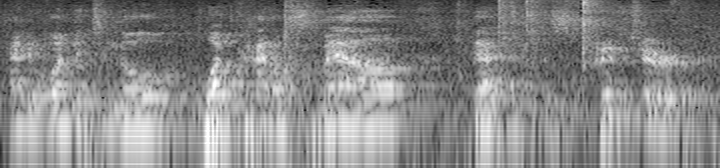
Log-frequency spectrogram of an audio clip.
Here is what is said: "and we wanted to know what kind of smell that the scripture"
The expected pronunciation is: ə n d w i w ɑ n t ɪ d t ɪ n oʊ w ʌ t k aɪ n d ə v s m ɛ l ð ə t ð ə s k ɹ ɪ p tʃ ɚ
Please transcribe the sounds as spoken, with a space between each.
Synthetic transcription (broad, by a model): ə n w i w ɑ n t ɪ d t ɪ n oʊ w ʌ t k aɪ n d ə v s m ɛ l ð ə t ð ə s k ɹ ɪ p tʃ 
